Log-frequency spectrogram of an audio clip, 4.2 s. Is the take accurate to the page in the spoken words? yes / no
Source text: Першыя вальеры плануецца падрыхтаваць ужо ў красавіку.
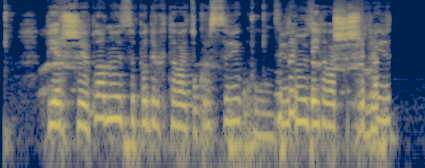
no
